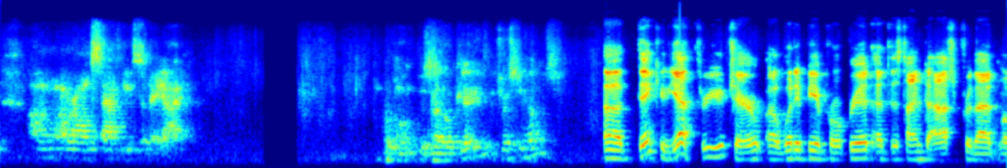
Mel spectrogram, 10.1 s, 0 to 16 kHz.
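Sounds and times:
faint audio feed hiss: 0.0 - 10.0
person speaking: 3.8 - 10.0.

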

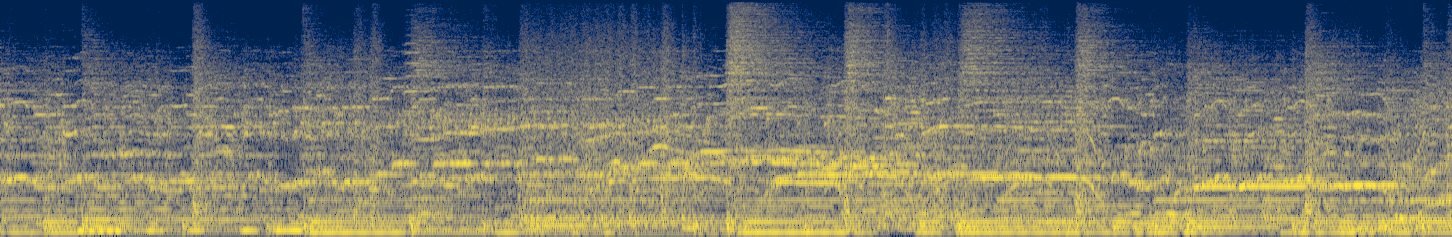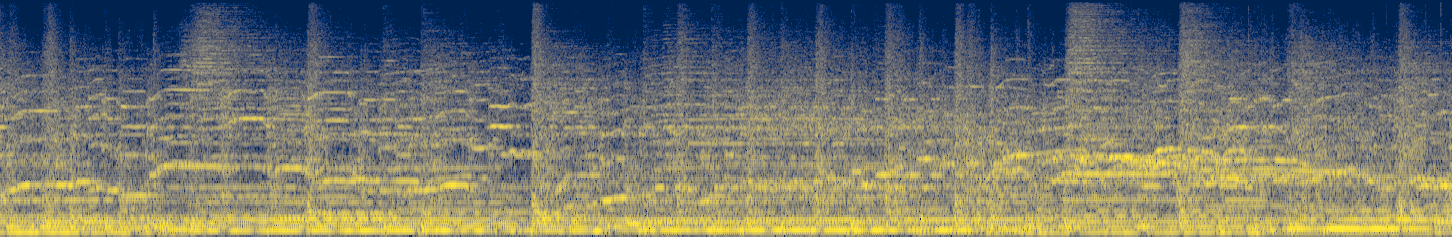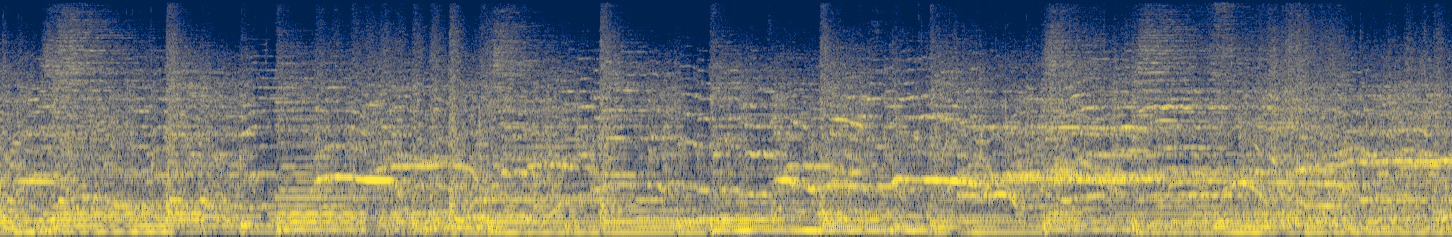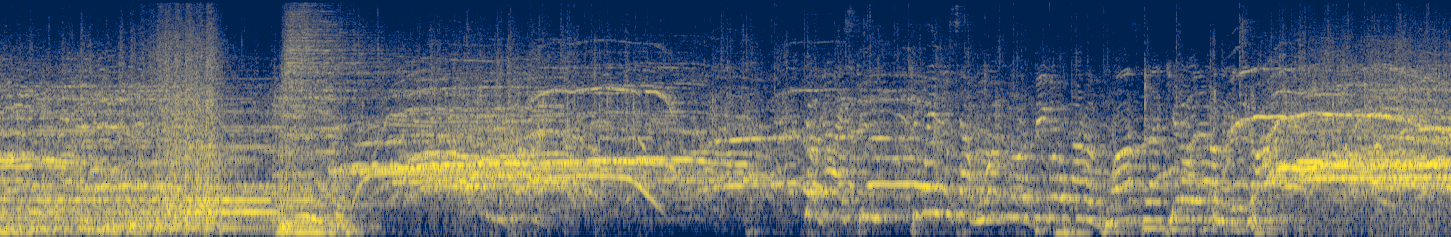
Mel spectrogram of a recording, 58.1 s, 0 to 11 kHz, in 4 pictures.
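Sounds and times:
live blues band playing: 0.0 - 47.3
audience cheering and whooping: 0.0 - 58.0.

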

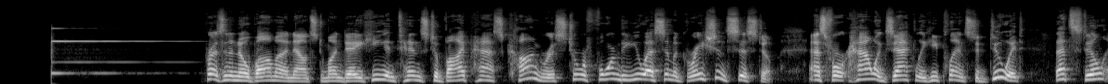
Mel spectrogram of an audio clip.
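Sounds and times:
bell-like ding: 0.5 - 2.4.

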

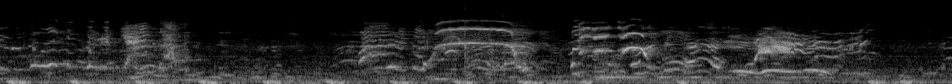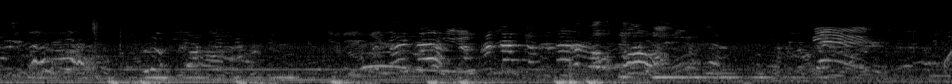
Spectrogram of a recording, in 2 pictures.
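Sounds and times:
children shouting and squealing: 0.0 - 19.0
faint music: 0.0 - 19.0.

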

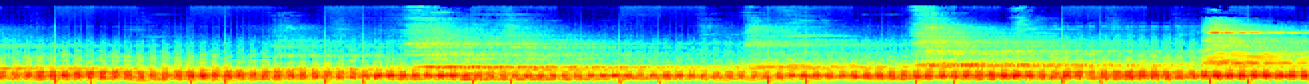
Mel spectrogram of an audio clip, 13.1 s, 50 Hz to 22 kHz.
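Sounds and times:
bass drum beating in pairs: 0.0 - 5.4
ambient drone: 0.0 - 13.0
reverb-washed flute: 0.0 - 13.0.

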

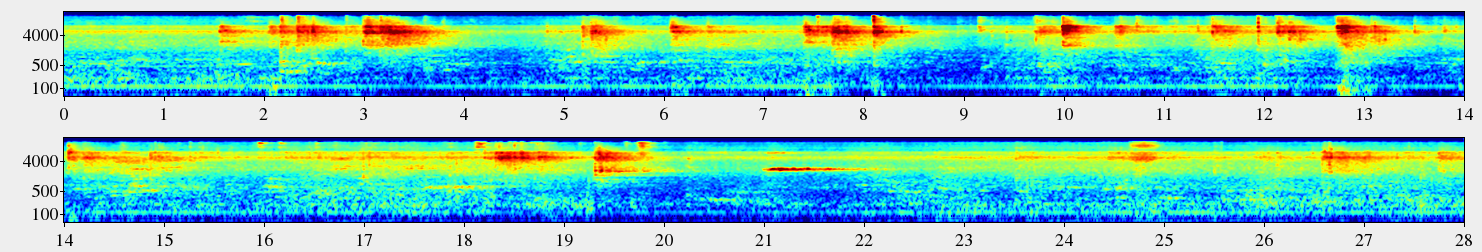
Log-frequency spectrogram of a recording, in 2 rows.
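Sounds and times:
low hum in hall: 0.0 - 28.0
hockey sticks clacking: 1.6 - 3.7, 5.1 - 6.6, 9.7 - 15.0, 17.8 - 20.0, 26.1 - 28.0.

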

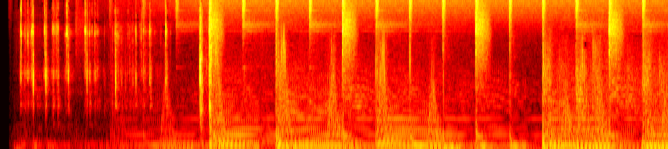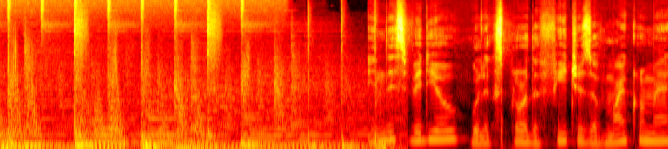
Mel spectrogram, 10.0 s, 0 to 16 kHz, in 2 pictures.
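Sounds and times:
sharp clicks: 0.1 - 1.8
electronic music with deep bass: 0.9 - 8.1.

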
